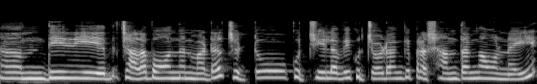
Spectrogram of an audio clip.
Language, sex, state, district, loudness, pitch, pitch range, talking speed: Telugu, female, Andhra Pradesh, Anantapur, -15 LUFS, 280 Hz, 270-305 Hz, 90 wpm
